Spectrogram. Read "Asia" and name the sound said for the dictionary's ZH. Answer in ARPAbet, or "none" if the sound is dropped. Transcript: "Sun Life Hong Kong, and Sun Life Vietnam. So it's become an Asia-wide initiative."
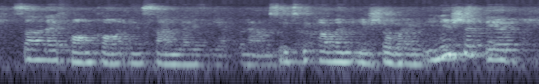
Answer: SH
